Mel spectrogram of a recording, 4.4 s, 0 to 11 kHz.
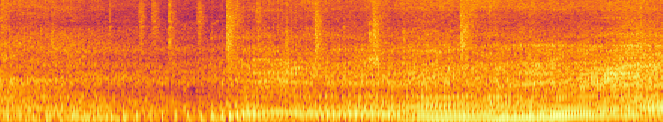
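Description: Motorcycle engine, Yamaha MT-15 single-cylinder, heard from the rider's seat: it runs at low revs for about a second and a half, then pulls harder, the revs climbing, dipping at a gear change and climbing again.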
